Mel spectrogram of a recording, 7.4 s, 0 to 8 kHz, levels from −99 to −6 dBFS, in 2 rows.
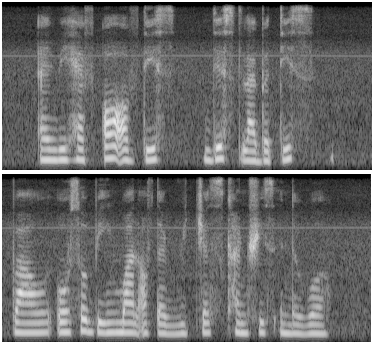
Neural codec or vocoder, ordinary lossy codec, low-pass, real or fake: none; none; 7.2 kHz; real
